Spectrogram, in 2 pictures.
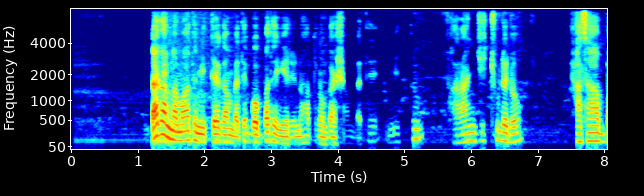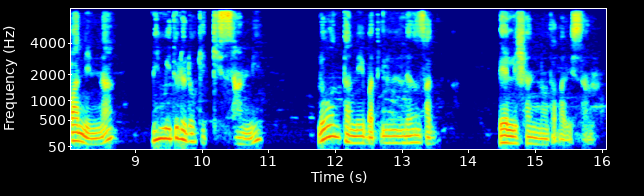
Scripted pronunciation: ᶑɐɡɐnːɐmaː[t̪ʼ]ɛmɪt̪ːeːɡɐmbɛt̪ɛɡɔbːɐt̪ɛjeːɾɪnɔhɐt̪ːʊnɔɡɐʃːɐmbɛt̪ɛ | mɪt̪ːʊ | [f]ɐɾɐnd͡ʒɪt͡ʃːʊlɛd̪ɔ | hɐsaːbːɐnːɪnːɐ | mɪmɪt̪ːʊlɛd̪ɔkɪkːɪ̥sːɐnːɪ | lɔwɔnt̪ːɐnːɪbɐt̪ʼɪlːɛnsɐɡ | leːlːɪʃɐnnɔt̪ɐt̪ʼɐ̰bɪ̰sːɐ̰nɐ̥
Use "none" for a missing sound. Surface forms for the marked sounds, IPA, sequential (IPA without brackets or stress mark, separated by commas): t̪, f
